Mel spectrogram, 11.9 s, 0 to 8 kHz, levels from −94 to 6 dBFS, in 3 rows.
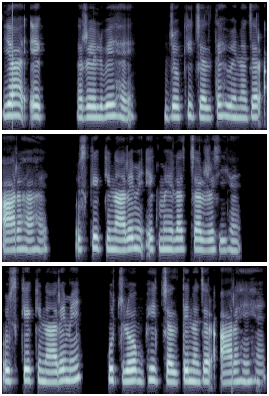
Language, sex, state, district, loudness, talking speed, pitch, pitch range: Hindi, female, Chhattisgarh, Balrampur, -18 LUFS, 155 wpm, 210 Hz, 200-220 Hz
